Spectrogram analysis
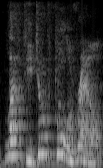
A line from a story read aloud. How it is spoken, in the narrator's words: I snapped, feeling the stab of dread in the pit of my stomach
